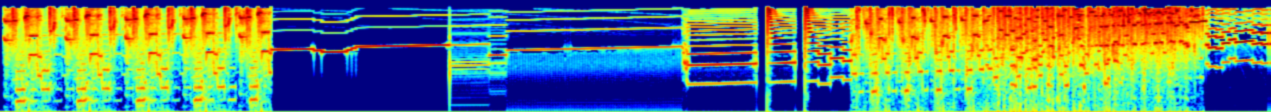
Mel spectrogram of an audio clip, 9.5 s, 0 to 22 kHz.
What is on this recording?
cartoon-like loop made with Native Instruments Reaktor and Adobe Audition
industrial, loop, glitch, sound-design, electronic, noisy, 2-bar, squeaky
